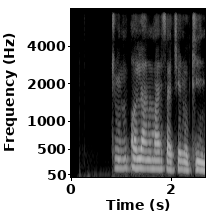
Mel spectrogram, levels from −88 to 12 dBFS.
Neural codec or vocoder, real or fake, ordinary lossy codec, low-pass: codec, 16 kHz, 2 kbps, FreqCodec, smaller model; fake; none; 7.2 kHz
